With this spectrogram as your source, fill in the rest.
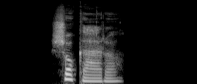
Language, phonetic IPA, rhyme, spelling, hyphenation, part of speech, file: Hungarian, [ˈʃokaːrɒ], -rɒ, sokára, so‧ká‧ra, adverb, Hu-sokára.ogg
- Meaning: after a long time/pause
